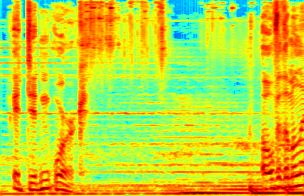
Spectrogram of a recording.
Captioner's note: gentle suspenseful music; jewels clink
